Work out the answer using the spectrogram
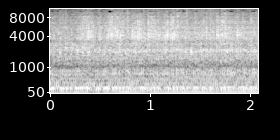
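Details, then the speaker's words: Two-stroke power auger after primer bulb fix and fuel return tube repositioned: high, buzzy drone holding steady speed without stumbling, running properly. "Just sprayed it in the carburetor and fired right up, stayed running."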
